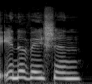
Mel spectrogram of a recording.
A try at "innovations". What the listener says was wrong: Hold on, innovations. We have lots of innovations, so put a bit more emphasis on the S.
